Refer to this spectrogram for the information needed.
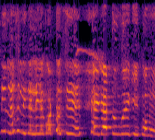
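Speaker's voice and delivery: high, tearful, sobbing crying voice.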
